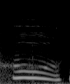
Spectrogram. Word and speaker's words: who: Le who, WHO, on ne prononce pas le W, on l'ignore, donc on atterrit sur le H.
